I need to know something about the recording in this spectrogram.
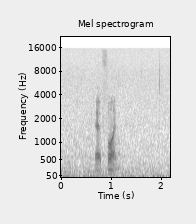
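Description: A man speaks a few short words nearby.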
